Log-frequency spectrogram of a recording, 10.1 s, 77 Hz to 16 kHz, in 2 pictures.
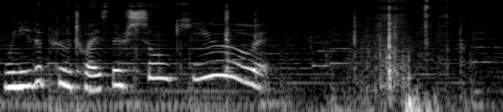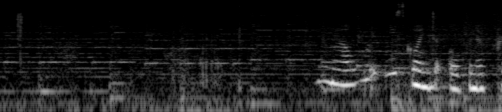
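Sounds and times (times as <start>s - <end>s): quiet instrumental music: 0.0s - 10.0s
knock and rustle of wrapped present: 3.2s - 4.7s.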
